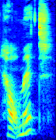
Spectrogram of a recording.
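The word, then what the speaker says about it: Helmut: Helmet. Helmet. Okay. Like helmet, like your head.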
